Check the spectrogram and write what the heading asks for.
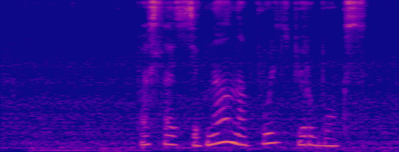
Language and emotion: Russian, neutral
